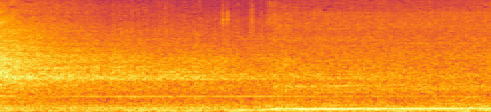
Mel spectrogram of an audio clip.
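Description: car driving

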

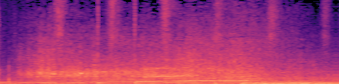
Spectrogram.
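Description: car driving fast

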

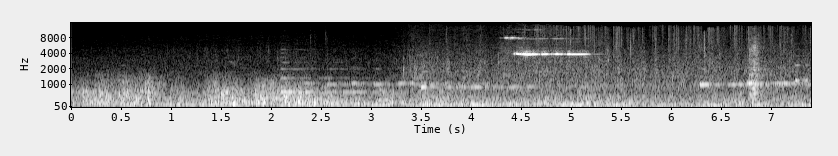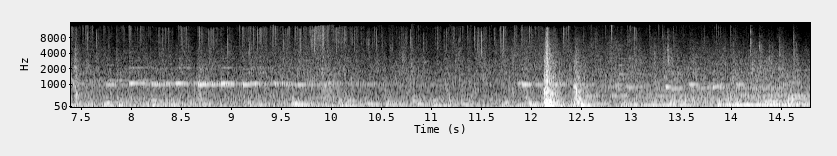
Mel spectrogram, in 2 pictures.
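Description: rain falling

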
